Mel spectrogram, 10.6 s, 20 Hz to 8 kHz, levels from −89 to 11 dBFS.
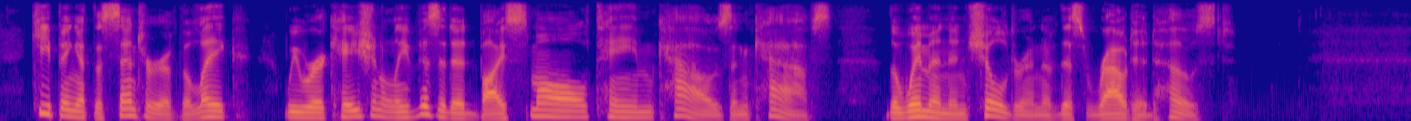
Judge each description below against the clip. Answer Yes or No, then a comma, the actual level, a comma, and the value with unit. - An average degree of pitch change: No, wide, 6.2 semitones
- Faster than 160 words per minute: No, average, 140 wpm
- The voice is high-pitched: No, low, 130 Hz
